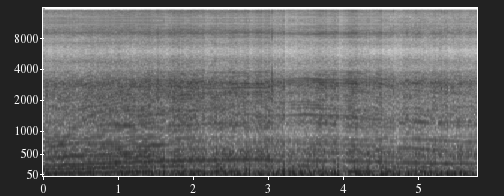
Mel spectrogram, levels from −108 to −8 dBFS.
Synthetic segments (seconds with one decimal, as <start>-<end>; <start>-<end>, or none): 4.6-5.8

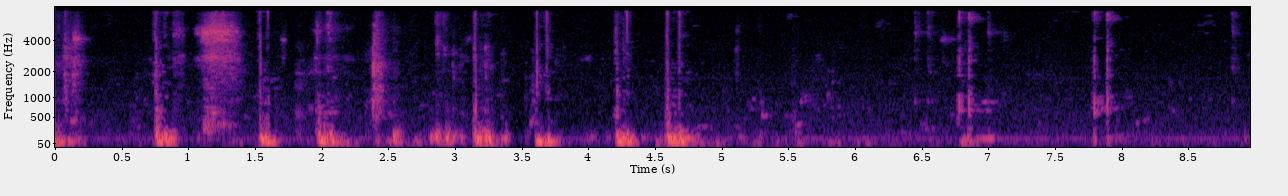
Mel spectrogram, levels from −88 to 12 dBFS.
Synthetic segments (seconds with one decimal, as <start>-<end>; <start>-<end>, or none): none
